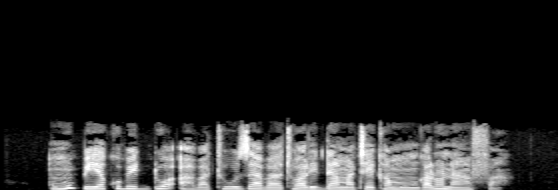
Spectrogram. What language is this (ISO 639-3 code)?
lug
